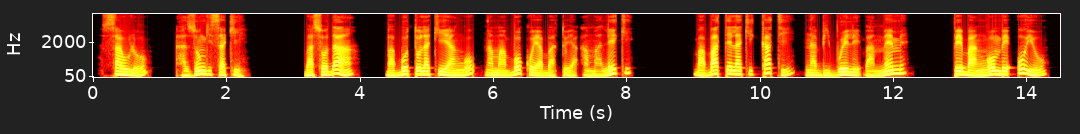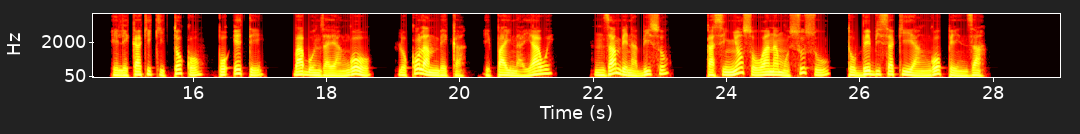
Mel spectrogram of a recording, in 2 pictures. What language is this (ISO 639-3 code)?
lin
